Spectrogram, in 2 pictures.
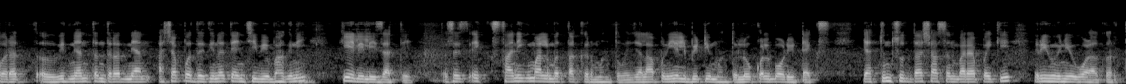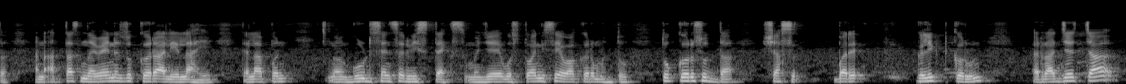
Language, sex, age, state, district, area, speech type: Marathi, male, 30-45, Maharashtra, Satara, urban, spontaneous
